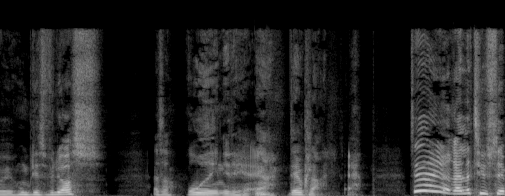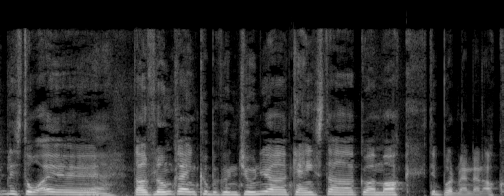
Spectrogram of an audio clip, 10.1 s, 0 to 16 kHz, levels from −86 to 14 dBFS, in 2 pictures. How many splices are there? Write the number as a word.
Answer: zero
